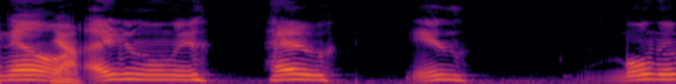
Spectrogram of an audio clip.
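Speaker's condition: Cerebral palsy; limited use of arms

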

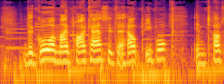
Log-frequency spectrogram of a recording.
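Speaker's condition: Cerebral palsy; from birth, limps

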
